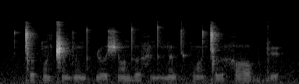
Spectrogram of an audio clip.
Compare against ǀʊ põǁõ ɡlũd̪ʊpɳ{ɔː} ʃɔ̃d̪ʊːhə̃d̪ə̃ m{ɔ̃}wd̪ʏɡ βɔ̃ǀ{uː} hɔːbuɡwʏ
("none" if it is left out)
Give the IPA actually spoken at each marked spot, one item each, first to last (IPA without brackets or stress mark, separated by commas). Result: ʊː, ə̃, ʊː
